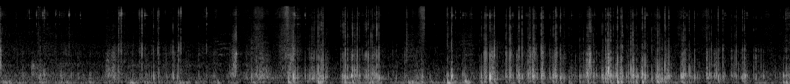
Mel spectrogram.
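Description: Long dark-painted nails tap and scratch along the top seam of a hollow, dark navy smooth faux leather handbag with a buckle strap. Quick, irregular soft taps blend with crinkly scratching, giving a muffled, low-mid patter that stops short with almost no ring. The sound stays fairly quiet throughout.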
